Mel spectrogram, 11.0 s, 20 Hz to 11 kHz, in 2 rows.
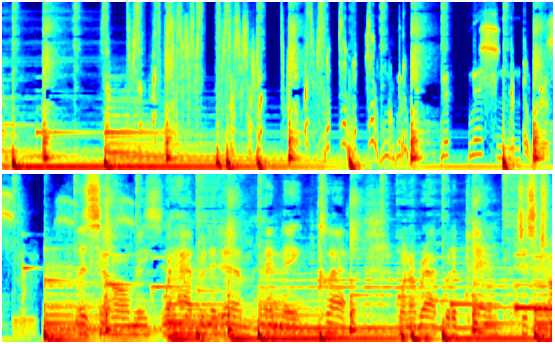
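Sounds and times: hip hop beat: 0.1 - 11.0
turntable scratching: 1.0 - 5.8.

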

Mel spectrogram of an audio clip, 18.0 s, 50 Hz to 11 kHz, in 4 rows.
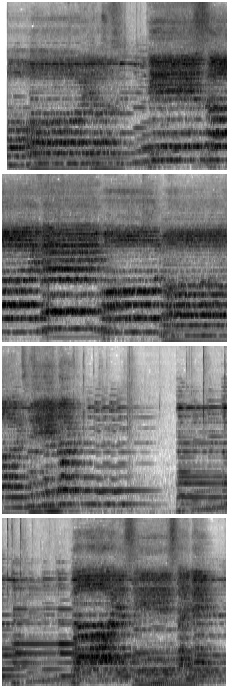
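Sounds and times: men's choir singing: 0.1 - 11.0, 14.9 - 17.9.

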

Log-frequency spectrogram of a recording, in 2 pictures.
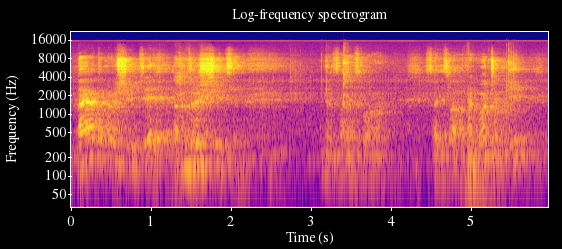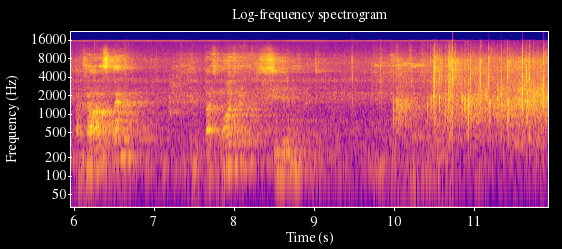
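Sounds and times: audience applause: 9.8 - 11.9.

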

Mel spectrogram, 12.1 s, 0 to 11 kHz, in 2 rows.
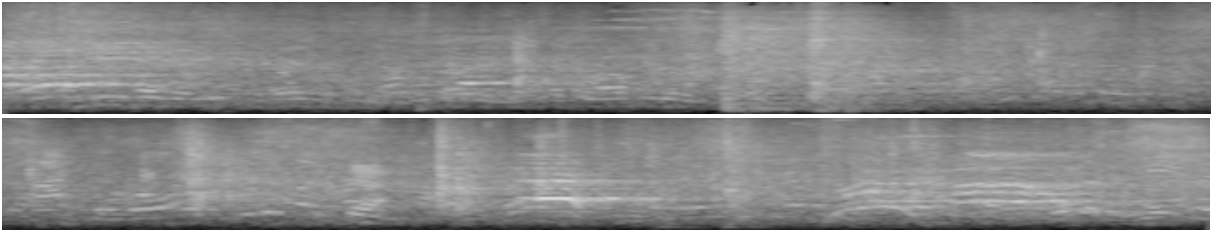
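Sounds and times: steady hiss of hockey play: 0.0 - 12.0.

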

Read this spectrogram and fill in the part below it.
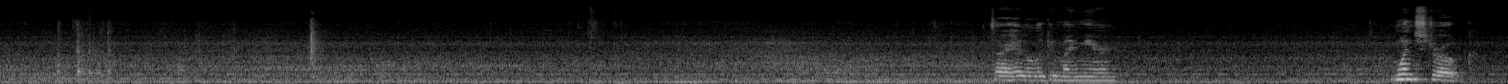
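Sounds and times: electric fan running: 0.0 - 15.0.

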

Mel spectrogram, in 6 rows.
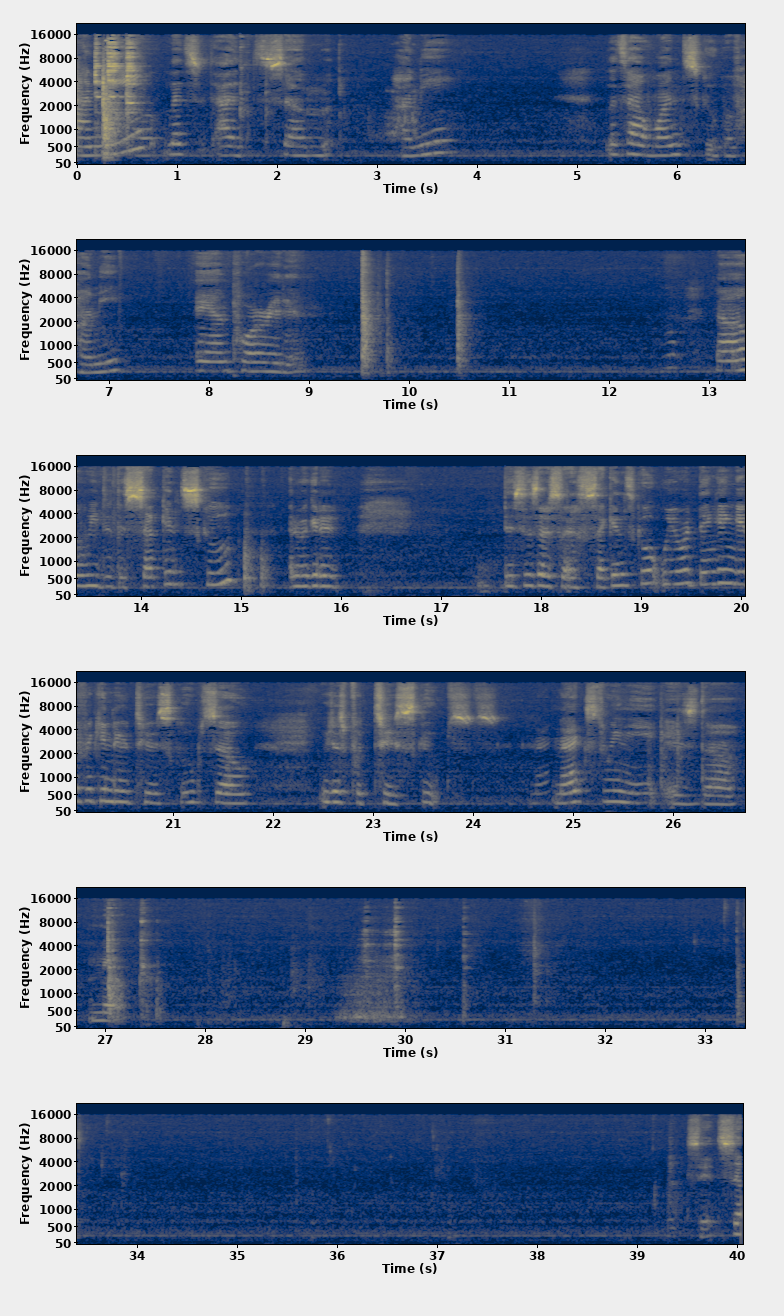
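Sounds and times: faint steady hum: 0.0 - 40.0
glass scraping on table: 29.3 - 30.2.

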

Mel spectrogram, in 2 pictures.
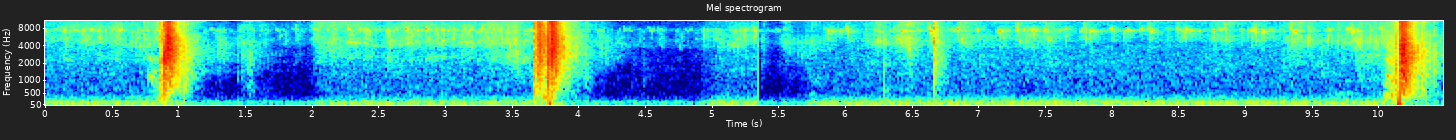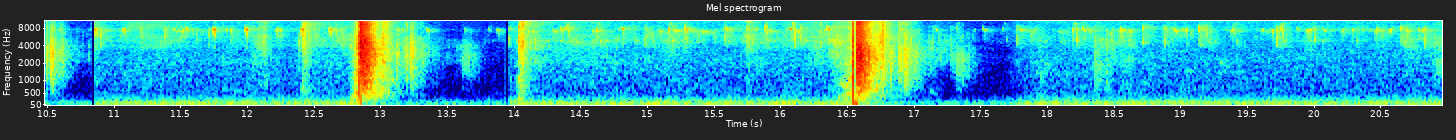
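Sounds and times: whip cracking: 0.8 - 1.2, 3.6 - 4.1, 10.0 - 10.6, 12.4 - 13.3, 16.4 - 17.2.

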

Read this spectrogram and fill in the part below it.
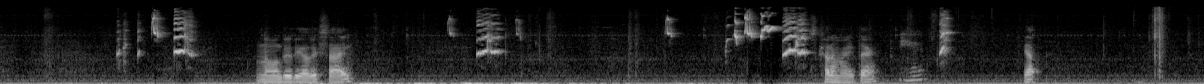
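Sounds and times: bird chirps: 1.2 - 2.0, 4.5 - 5.3, 6.6 - 8.2, 9.4 - 9.6.

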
